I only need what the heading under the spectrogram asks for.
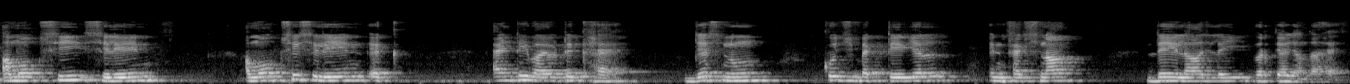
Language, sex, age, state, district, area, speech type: Punjabi, male, 18-30, Punjab, Fazilka, rural, read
